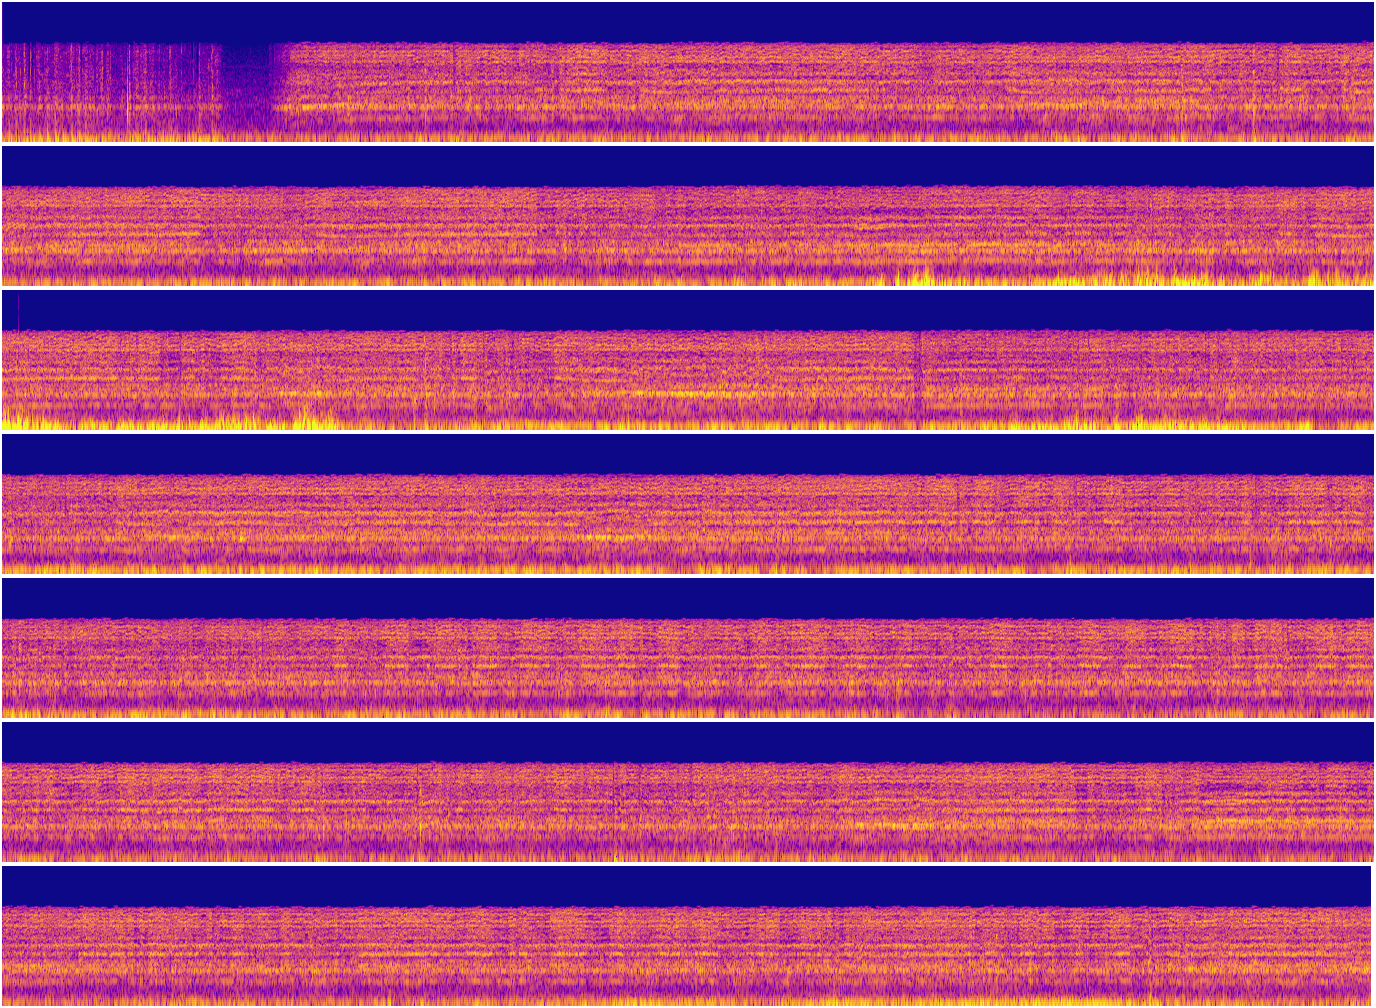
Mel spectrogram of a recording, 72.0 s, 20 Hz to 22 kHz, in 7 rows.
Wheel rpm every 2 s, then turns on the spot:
40, 140, 170, 170, 170, 170, 160, 170, 160, 170, 160, 170, 160, 160, 170, 170, 170, 160, 170, 160, 160, 170, 170, 170, 170, 170, 170, 170, 170, 170, 170, 170, 170, 170, 170, 160.
none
